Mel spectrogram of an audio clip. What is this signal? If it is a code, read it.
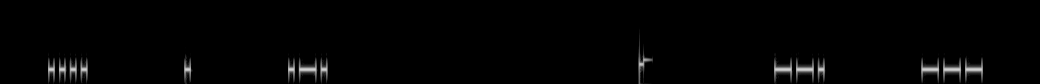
Morse code, heard as a keyed tone, about 22 wpm, spaced as for 8 wpm, 700 Hz. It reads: HER GO
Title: 6x Character Spacing - Top 100 Words - 22wpm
